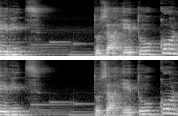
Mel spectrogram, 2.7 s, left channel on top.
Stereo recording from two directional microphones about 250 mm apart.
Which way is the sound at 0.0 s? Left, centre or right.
Right.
